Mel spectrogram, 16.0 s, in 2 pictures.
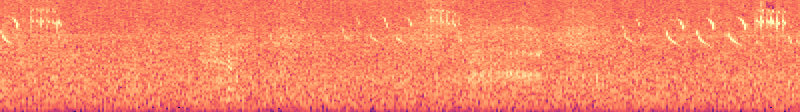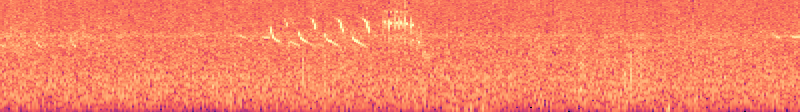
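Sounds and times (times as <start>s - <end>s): steady background hiss: 0.0s - 16.0s
small bird singing: 6.2s - 8.9s, 10.4s - 12.3s.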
